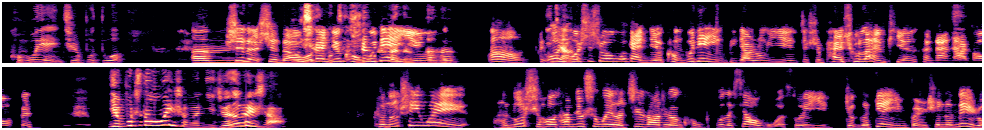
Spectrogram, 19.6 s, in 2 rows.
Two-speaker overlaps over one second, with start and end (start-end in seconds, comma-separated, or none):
2.2-4.2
